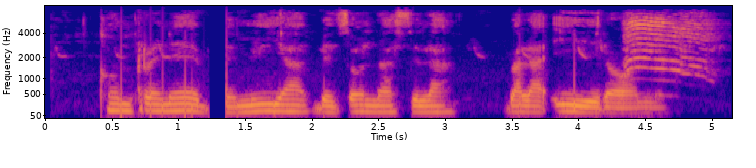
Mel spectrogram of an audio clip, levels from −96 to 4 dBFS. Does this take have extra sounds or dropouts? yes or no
yes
